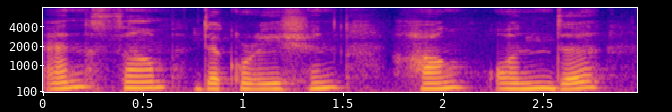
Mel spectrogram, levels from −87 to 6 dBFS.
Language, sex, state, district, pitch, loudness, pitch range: English, female, Nagaland, Kohima, 195 Hz, -15 LUFS, 185-210 Hz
